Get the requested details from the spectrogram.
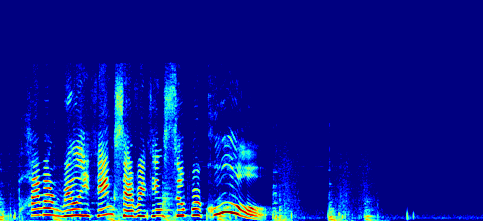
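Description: A young girl speaks brightly and with excitement.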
